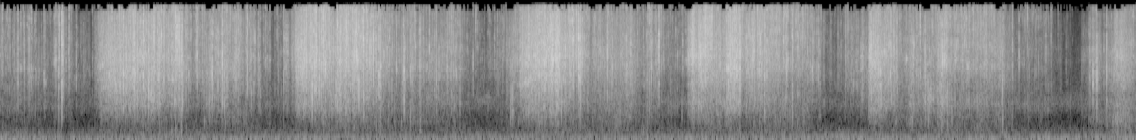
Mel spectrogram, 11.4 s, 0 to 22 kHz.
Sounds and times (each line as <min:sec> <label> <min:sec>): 0:00.0 dry leaves 0:11.3
0:00.0 walking 0:11.3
